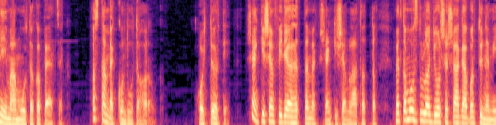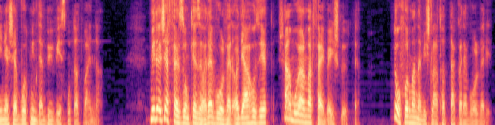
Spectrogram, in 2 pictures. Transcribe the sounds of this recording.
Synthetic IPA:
neːmaːmːult̪ɒkɒpɛ̰rt̪sɛk | ɒst̪aːmmɛkːo̞nd̪ult̪ɒɦɒɾɒ̰ŋk | ho̞ct̪ørt̪ḛːnt̪ | ʃɛŋkiʃɛɱfiɟɛlɦɛt̪ːɛmɛkʃɛŋkiʃɛmlaːt̪hɒt̪ːɒ | mɛrt̪ɒmo̞zd̪ulɒd̪ɟo̞rʃɒʃaːɡaːbɒnt̪ynɛmeːɲɛʃɛbvo̞lt̪mind̪ɛmbyːveːsmut̪ɒt̪ʋa̰ːɲna̰ːl | miɾɛʒɛfɛrzo̞ŋkɛzɛɒɾɛvo̞lvɛɾɒɟaːɦo̞zeːrt̪ʃaːmuɛlmaːrfɛjbɛiʃlø̰ːt̪ːɛ | joːformaːnɛmiʃlaːt̪hɒt̪ːaːkɒɾɛvo̞lvɛɾḛːt̪

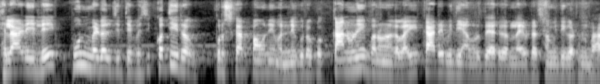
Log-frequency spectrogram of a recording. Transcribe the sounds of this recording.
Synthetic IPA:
kʰelaɽilekunmeɽʌld͡zit̪epʌt͡sʰikʌt̪iɾʌpuɾʌskarpawnebʱʌnːekuɾakokanunʌjbʌnawnʌkalaɡikarjʌbid̪ʱiɦamrot̪ʌjarɡʌrnʌlajewʈasʌmit̪iɡʱʌʈʰʌnbʱa

